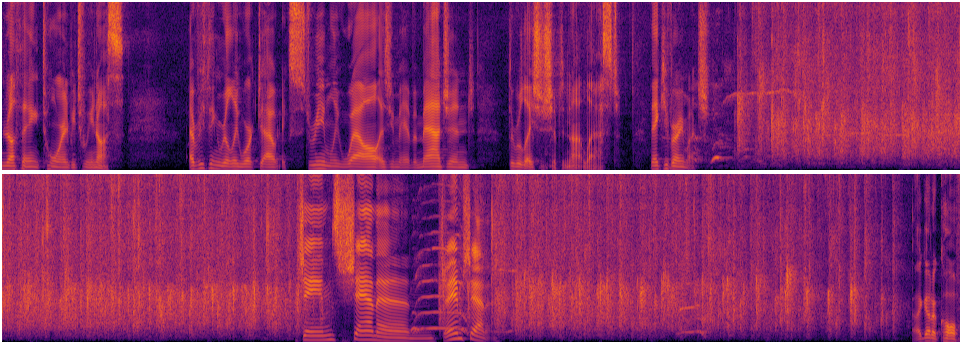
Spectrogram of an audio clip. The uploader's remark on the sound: These stories were recorded in front of a live audience on August 20th, 2019 at Payomet Performing Arts Center in Truro, Massachusetts.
